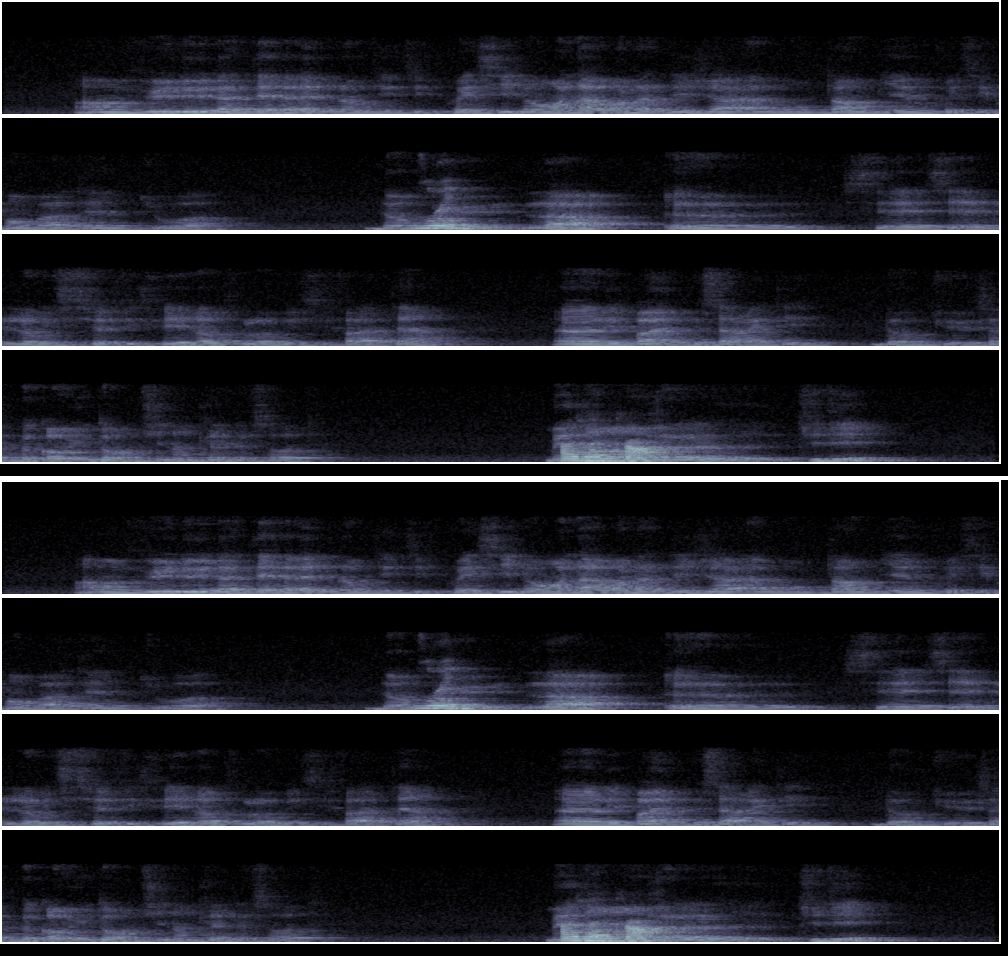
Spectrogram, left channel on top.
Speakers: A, on the left; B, in the centre.
A: en vue de d'atteindre un objectif précis. Donc, on a, on a déjà un montant bien précis qu'on va atteindre, tu vois. Donc
B: oui.
A: euh, là, euh, c'est, c'est, l'objectif est fixé. Lorsque l'objectif est atteint, euh, l'épargne peut s'arrêter. Donc, euh, c'est un peu comme une tontine en quelque sorte. Maintenant,
B: Ah, d'accord.
A: euh, tu dis?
